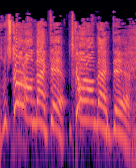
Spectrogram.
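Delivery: high-pitched imitated shout to the back; host calling out. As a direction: play a club host hollering at a commotion.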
